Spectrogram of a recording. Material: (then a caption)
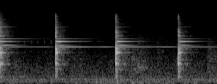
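Stucco. A metal-tipped tool taps four times on a solid, well-bonded area of a stucco wall. Each tap makes a sharp, bright click with a high ringing tone that dies away quickly, nothing like the dull sound of the hollow, unanchored patch.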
